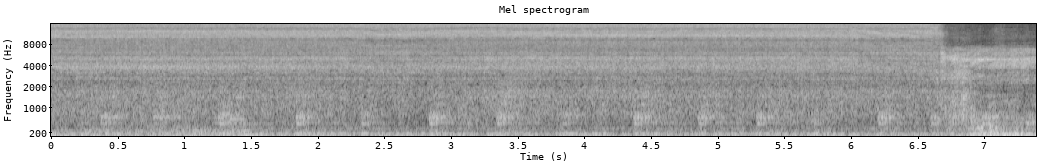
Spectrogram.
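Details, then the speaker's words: Exhaust pressure governor removed from Volvo FMX 440 truck with weak exhaust brake, bench-tested with shop air: steady, loud, sharp hiss with no rhythm, air escaping from a hole-like spot in the governor. "langsung terlihat tuh bocornya dari situ. Ini ada kayak apa ya, kayak lubang, bocornya dari situ."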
